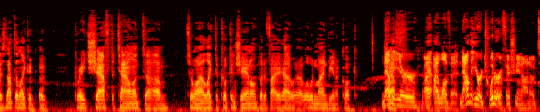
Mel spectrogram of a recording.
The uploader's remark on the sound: Coach in the Car Segment. "Coach in the Car", talking shop in the back seat of our whip.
